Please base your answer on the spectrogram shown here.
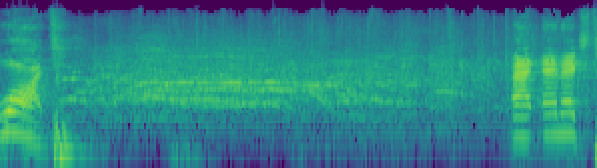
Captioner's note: cheers and applause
